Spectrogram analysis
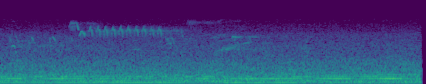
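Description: Whimbrel giving a quick, even run of about seven high whistled notes, over a steady low engine-like hum.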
